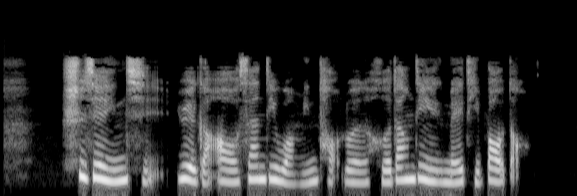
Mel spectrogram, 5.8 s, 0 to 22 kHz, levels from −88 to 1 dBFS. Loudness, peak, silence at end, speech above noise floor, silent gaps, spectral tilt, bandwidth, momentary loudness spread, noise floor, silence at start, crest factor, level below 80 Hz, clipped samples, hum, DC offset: -16 LUFS; -2 dBFS; 0.6 s; 35 dB; none; -3.5 dB/octave; 7.8 kHz; 12 LU; -51 dBFS; 0.65 s; 16 dB; -62 dBFS; under 0.1%; none; under 0.1%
